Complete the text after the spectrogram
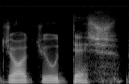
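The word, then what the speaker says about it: Gheorghiu-Dej: Doftana in dem Gefängnis den äh, einen Menschen kennen, der ihn dann einige Jahrzehnte fast begleiten wird, nämlich Herrn Giorgio Desch, wenn ich das richtig ausspreche, hatten Sie gesagt, ne? – Perf perfekt aus.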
